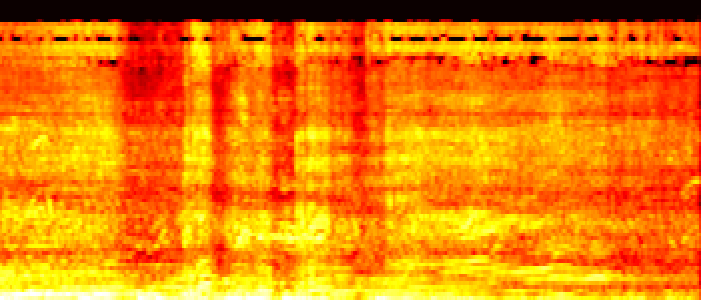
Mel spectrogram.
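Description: Monster truck engine running loud, its pitch rising and falling as it revs while driving over a row of junk cars.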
